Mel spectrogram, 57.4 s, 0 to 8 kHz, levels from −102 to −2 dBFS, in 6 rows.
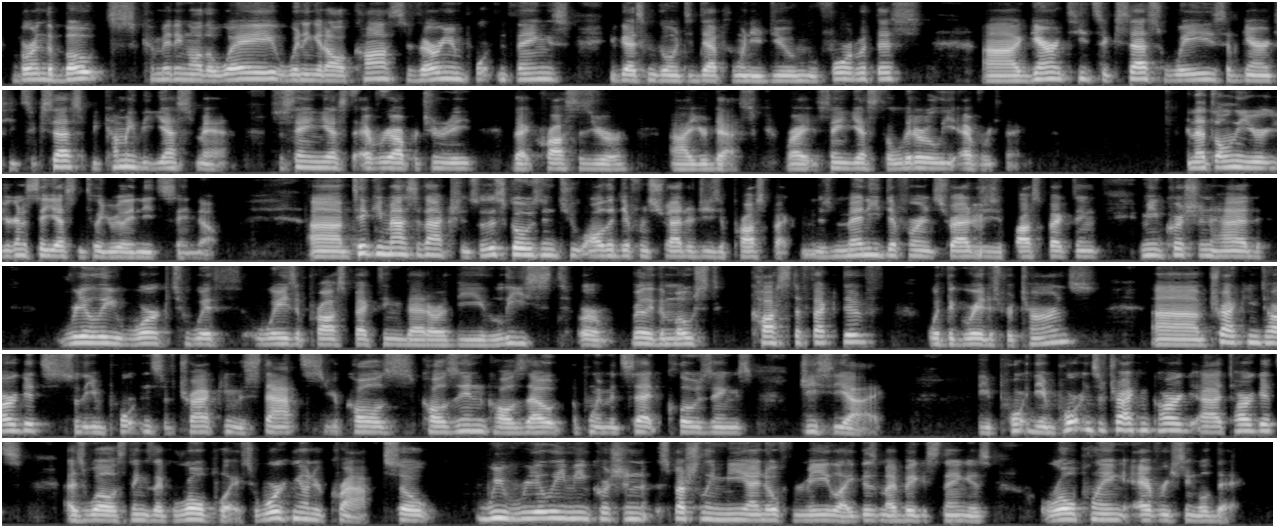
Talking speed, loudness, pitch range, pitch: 185 wpm, -28 LUFS, 140-175 Hz, 155 Hz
